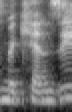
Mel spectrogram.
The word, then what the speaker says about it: Makynzie: to spell um but my first name is mckenzie it's spelled m-a-k-y-n-z-i-e and then on facebook i also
